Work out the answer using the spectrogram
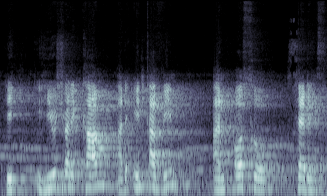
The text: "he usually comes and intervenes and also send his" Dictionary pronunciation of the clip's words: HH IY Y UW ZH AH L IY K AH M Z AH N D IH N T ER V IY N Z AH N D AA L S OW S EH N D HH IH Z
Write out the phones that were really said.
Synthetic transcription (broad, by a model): HH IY Y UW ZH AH L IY K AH M AH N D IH N T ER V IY N AH N D AA L S OW S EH D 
